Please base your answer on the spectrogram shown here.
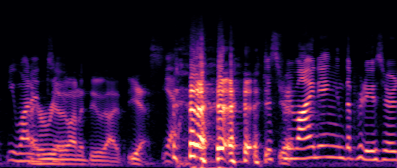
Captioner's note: laughs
